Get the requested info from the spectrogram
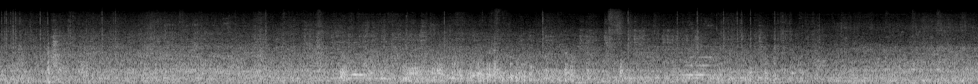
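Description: Steady rumble and clickety-clack of a passenger train's wheels running over the rails, heard from aboard the moving car.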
